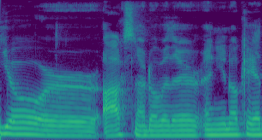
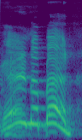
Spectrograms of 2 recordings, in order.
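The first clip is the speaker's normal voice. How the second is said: mock compliment. Joking quote to friend.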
